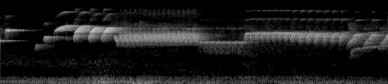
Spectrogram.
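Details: Caged bird pouring out loud song when its owner comes into the room, pecking if approached; sustained rolling trills held at high pitch, with a low background rumble.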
